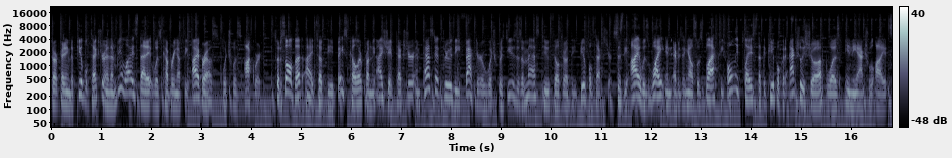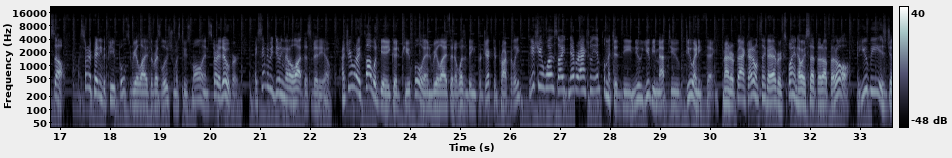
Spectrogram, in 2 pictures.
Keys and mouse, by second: 2.4 click, 7.0 middle click, 8.2-9.5 drag, 13.6 ctrl+z, 15.8 ctrl+space, 16.4 click, 17.3 f, 17.4 click, 19.2 ctrl+space, 19.9-20.2 middle drag, 20.4 ctrl+z, 21.0 ctrl+space, 22.5 click, 24.4 ctrl+space, 26.4 middle click, 26.6 Tab, 27.0 middle click, 31.0 click.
